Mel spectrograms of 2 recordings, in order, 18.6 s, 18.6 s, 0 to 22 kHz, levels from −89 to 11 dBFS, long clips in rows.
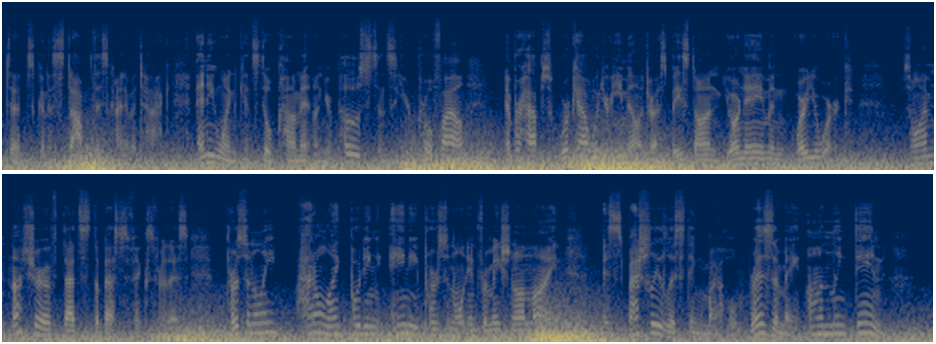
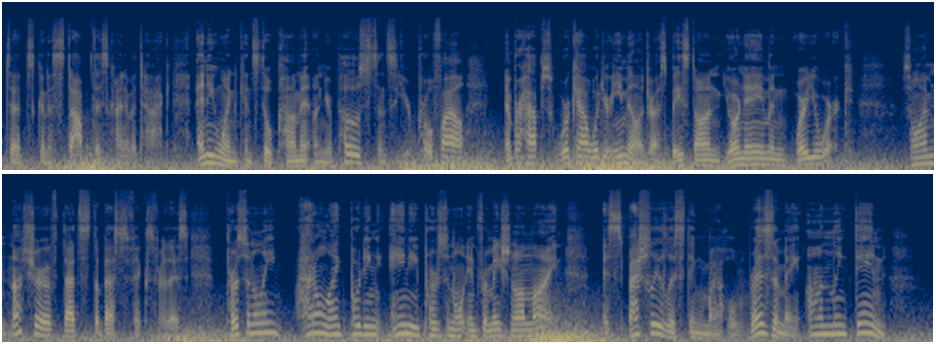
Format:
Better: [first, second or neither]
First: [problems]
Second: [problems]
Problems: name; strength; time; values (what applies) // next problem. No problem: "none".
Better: second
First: wind noise on the microphone; heavy; as loud as the speech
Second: wind noise on the microphone; occasional gusts; 15 dB below the speech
